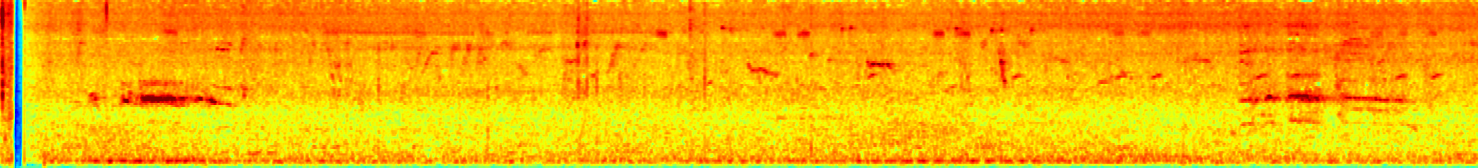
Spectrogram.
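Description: Faint outdoor ambience with steady background noise and two short bird calls, one about a second and a half in and another near the end.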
